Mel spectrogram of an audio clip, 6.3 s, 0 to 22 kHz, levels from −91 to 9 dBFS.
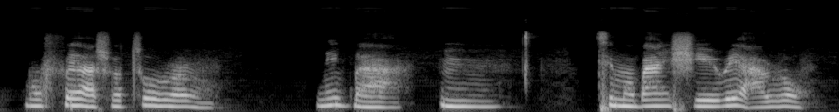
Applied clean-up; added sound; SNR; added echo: none; none; none; none.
